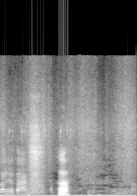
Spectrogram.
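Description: Short bits of a man's speech in Vietnamese, including a brief loud call about a second in, over a steady low hum.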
